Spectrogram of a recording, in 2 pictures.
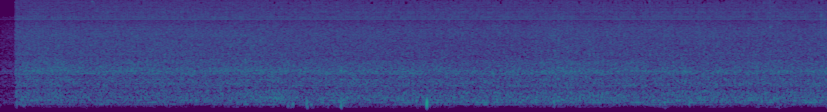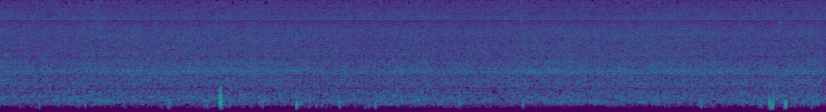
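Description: A young woman speaks steadily and calmly into a microphone.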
